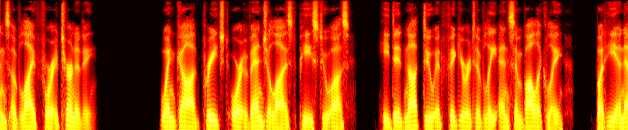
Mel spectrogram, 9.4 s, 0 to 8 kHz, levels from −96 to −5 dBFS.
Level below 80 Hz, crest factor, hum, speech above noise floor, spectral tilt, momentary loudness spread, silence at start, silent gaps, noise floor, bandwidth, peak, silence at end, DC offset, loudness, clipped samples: -38 dBFS; 20 dB; none; over 70 dB; -5.5 dB/octave; 7 LU; 0 s; 1.49-2.34 s, 5.36-5.63 s, 8.62-8.86 s; under -90 dBFS; 8 kHz; 0 dBFS; 0 s; 1%; -20 LUFS; under 0.1%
